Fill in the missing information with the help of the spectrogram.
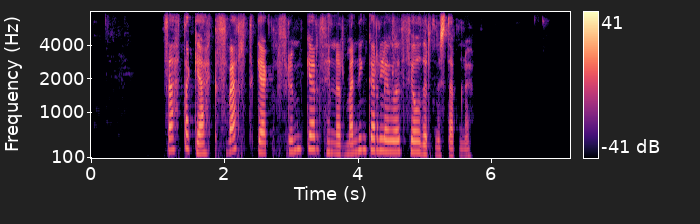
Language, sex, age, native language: Icelandic, female, 30-39, Icelandic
